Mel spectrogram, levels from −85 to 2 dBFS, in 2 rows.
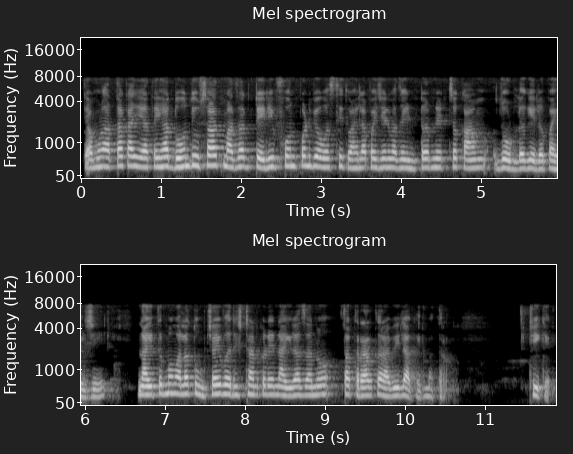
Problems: none marked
